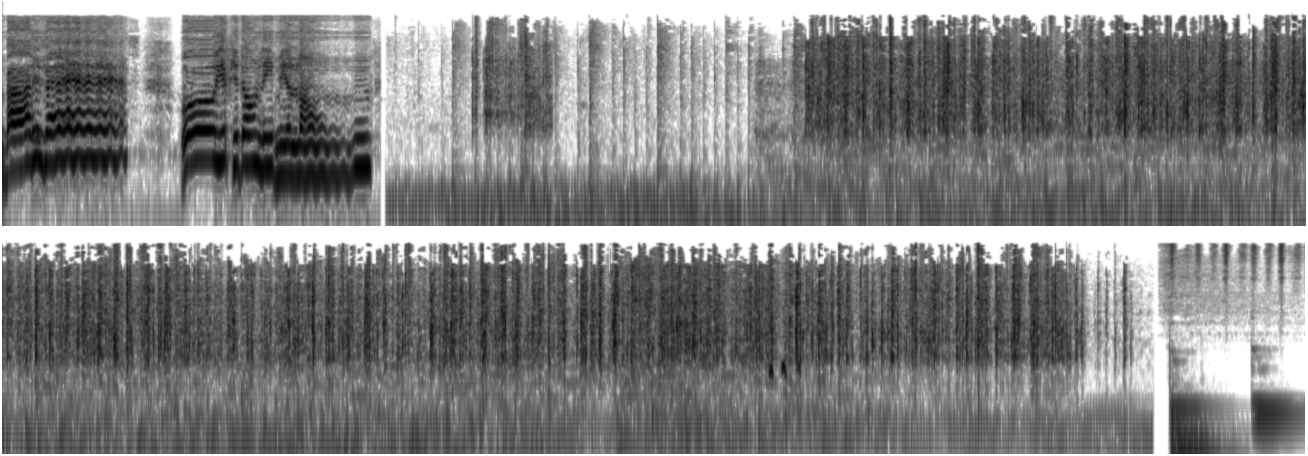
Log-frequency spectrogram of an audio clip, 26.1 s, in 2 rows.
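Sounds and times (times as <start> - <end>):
plastic game pieces clattering: 4.7 - 5.5, 8.0 - 24.6.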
